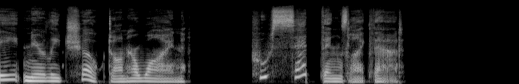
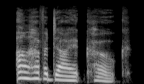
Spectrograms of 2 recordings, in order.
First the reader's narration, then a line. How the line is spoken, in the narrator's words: Pamela said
